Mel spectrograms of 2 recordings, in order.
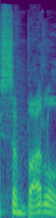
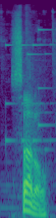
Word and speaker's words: subtle: poor girl not very subuttle of you oh hey what you brought it up wait what what did you say subtle did you think the word subtle is pronounced subuttle kanji's got a sub buddle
